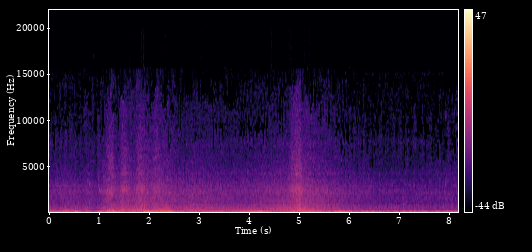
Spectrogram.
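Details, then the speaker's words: V8 truck warm after running 15–20 minutes: deep, even rumble with a couple of throttle blips, firing smooth and steady; owner says it's just about perfect, a little ticky with a slight exhaust leak. "Love the sound of this truck. It's just about perfect. It's been running about, 15-20 minutes now. A little ticky, a little exhaust leaky."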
